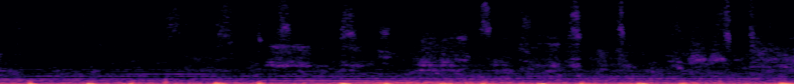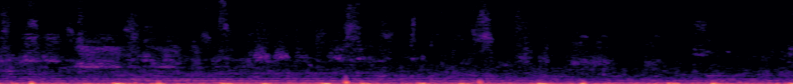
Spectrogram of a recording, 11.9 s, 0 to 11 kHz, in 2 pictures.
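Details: Steady, regular heartbeats at about 65 a minute from a female, recorded with a stethoscope, over a faint hum and soft whispering; normal resting rhythm.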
